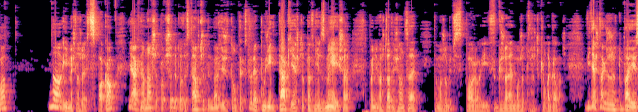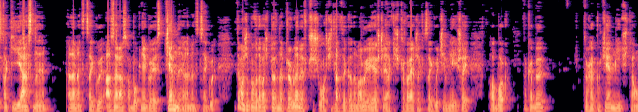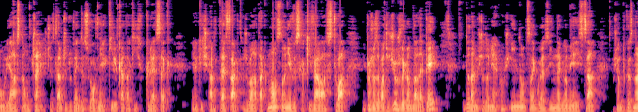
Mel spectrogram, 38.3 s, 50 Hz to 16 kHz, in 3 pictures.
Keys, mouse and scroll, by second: 0.2-1.2 right drag, 5.9 middle click, 8.5 middle click, 9.4-11.1 right drag, 11.5-12.1 scroll up 1, 12.1-12.4 scroll down 1, 12.4 middle click, 20.3 right click, 21.2-26.3 right drag, 26.5-27.9 drag, 30.1 click, 31.7 click, 32.1-33.7 right drag, 34.1-35.2 right drag, 37.1 click, 37.1 right click, 38.0-38.2 right drag.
